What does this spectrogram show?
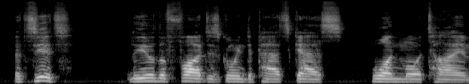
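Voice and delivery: flat, deadpan, dead straight delivery. Quoting a goofy movie line he likes: Arnold deadpan delivery. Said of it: "really does work 'cause of Arnold's deadpan".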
